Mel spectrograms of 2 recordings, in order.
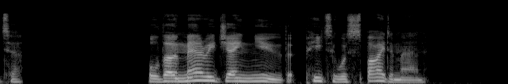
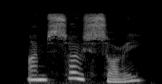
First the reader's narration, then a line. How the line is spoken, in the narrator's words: said MJ softly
